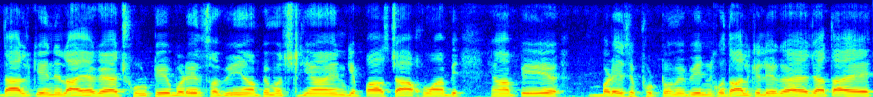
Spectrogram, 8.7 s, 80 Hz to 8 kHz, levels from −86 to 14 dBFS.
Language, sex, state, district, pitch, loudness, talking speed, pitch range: Hindi, male, Maharashtra, Mumbai Suburban, 140 Hz, -14 LUFS, 205 wpm, 135-145 Hz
